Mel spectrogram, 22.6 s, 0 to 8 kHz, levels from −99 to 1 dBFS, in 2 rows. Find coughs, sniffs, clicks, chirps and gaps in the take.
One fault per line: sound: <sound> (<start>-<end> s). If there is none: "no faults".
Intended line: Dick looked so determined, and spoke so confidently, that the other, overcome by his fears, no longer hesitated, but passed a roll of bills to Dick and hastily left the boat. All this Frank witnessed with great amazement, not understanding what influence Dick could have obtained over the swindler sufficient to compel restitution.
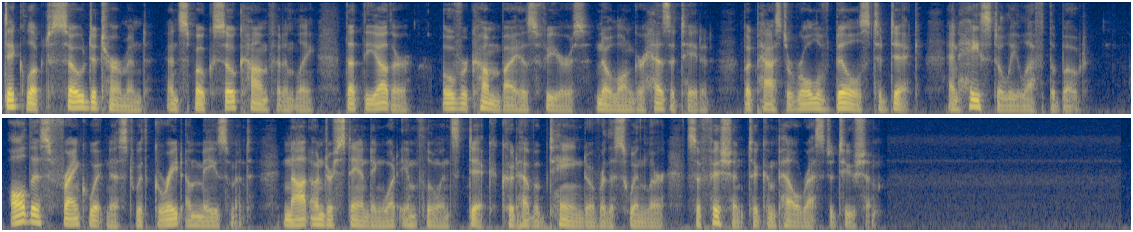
no faults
